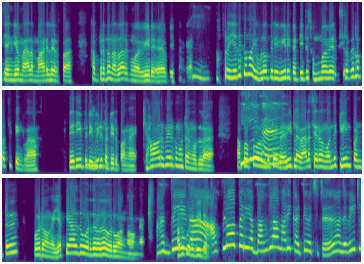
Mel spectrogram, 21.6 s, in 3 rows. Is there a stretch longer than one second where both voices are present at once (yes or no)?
no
